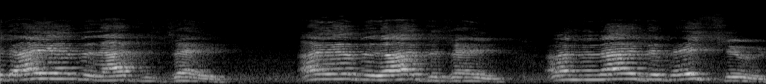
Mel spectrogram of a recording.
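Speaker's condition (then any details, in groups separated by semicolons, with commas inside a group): Cerebral palsy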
